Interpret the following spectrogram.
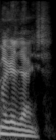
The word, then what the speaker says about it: Magalhães: Magalhães.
